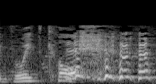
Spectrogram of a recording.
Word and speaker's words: Voytko: And the correct pronunciation of Kathy's name is Kathy Voytko.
